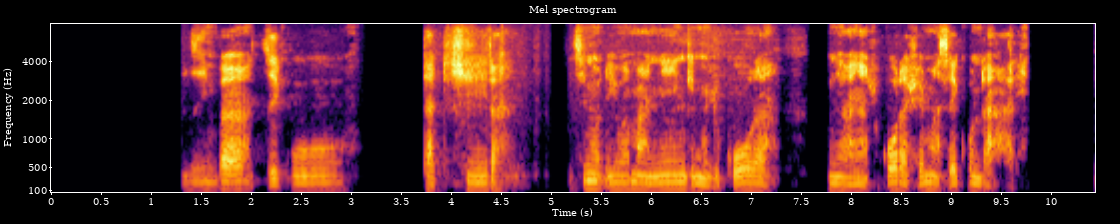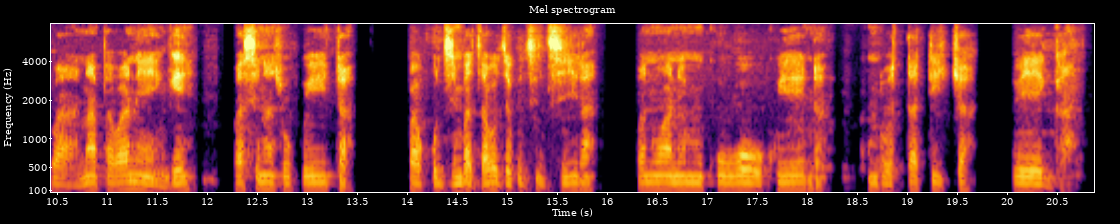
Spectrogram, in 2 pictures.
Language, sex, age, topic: Ndau, female, 50+, education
